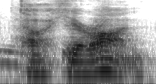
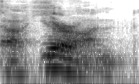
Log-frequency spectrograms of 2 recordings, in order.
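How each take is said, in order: First: The stress falls on the last syllable. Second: The syllables are stressed evenly, with no clear accent. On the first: The speaker calls it right. "It should be Tahiron. ... the accent is over the ultima, the last syllable" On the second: The speaker calls it wrong. "I had the accent in the wrong place. I said Tahiron. I said it neutrally"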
